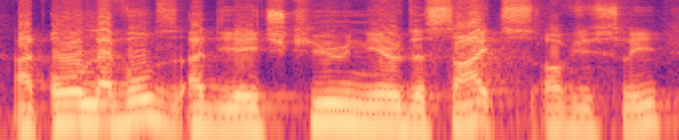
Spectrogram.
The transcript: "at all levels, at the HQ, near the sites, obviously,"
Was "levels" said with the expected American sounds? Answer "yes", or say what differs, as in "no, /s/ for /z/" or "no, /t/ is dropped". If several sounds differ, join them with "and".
yes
